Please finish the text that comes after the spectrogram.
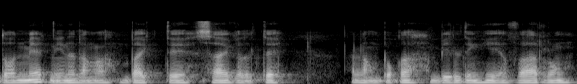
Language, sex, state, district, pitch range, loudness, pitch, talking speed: Mizo, male, Mizoram, Aizawl, 85-90 Hz, -19 LUFS, 90 Hz, 195 wpm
